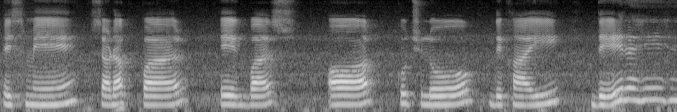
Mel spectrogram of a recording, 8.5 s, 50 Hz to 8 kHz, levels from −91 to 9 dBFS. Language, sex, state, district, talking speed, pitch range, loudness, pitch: Hindi, female, Rajasthan, Jaipur, 85 wpm, 185-220 Hz, -14 LUFS, 195 Hz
